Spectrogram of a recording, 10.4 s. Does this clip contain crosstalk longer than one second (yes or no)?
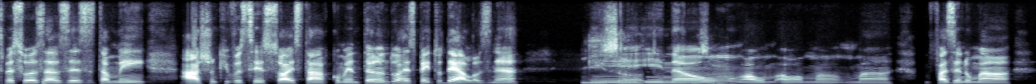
yes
